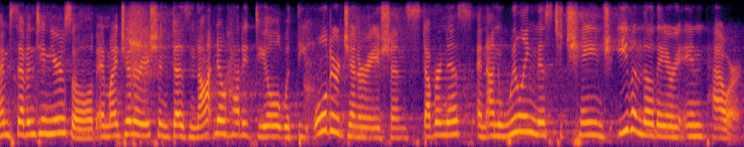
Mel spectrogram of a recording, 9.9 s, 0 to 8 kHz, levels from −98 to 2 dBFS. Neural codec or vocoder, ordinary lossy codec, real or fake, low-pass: none; Opus, 24 kbps; real; 7.2 kHz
